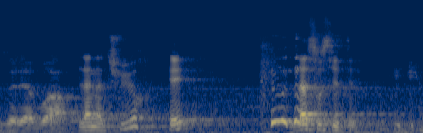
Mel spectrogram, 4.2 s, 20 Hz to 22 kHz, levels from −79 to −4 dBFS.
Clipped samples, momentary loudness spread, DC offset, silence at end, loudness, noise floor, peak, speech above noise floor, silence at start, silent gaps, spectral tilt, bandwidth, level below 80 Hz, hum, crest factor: under 0.1%; 22 LU; 0.1%; 0 s; -35 LUFS; -56 dBFS; -14 dBFS; 22 dB; 0 s; none; -5 dB/octave; 13.5 kHz; -62 dBFS; none; 22 dB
